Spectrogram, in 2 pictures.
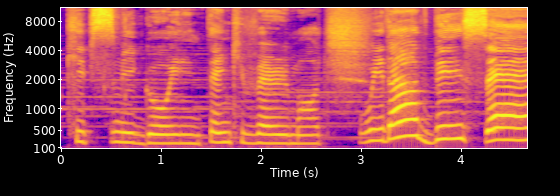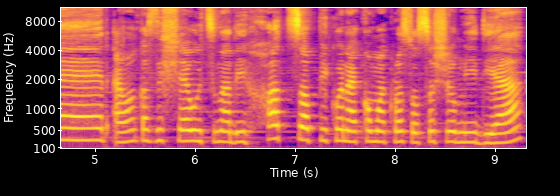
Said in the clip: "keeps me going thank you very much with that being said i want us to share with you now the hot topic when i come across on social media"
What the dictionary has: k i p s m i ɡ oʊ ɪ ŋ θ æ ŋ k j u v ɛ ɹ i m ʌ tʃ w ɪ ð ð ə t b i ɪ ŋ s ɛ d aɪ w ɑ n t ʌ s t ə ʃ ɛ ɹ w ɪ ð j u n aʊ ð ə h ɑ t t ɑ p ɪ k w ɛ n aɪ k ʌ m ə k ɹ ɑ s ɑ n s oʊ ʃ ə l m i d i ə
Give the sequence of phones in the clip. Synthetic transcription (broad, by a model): k i p s m i ɡ oʊ ɪ ŋ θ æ ŋ k j u v ɛ ɹ i m ʌ tʃ w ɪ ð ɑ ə t b i ɪ ŋ s ɛ d aɪ w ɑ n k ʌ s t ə ʃ ɛ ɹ w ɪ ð j u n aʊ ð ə h ɑ t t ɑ p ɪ k w ɛ n aɪ k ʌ m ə k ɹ ɑ s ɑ s oʊ ʃ ə l m i d i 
